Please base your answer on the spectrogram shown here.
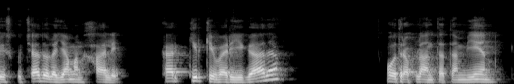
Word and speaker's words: Ahly: La verdad es que si la leemos según las normas de lengua española sería ahí el nombre. Pero todo el mundo la pronuncia como Hali, ¿vale? Así que yo la pronuncio también así.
